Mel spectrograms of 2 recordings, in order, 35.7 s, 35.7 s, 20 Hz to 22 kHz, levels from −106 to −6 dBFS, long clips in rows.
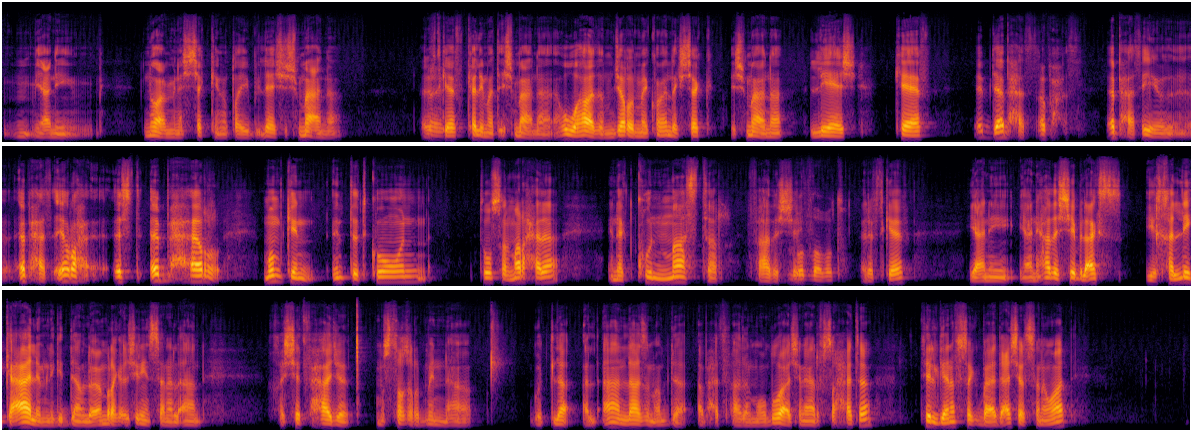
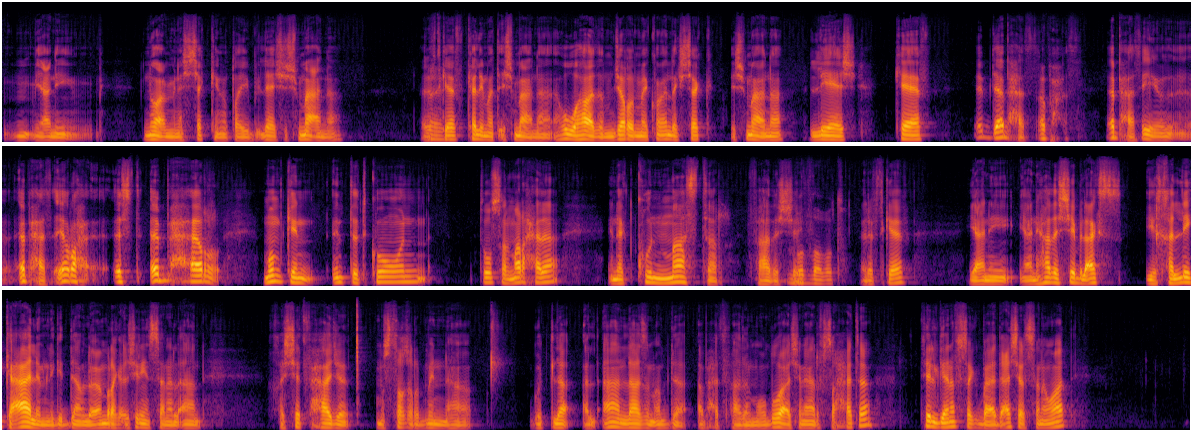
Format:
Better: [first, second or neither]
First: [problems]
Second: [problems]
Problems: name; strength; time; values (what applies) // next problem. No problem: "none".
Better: second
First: thin; somewhat; fading below 300 Hz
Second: none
